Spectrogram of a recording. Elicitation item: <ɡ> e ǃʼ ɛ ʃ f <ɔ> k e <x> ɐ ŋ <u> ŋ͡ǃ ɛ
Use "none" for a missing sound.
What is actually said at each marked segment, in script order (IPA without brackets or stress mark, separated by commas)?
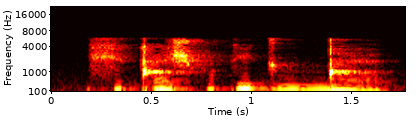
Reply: x, ɔ, ɡ, u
